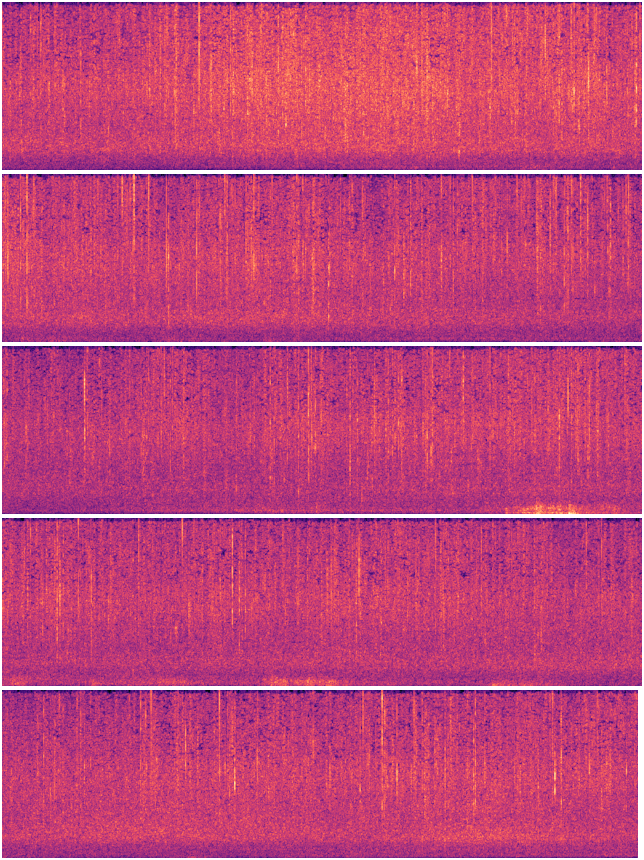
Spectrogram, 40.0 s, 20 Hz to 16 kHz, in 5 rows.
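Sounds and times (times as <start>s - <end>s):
heavy rain on foliage: 0.0s - 39.9s
thunder rumbling: 21.1s - 32.2s.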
